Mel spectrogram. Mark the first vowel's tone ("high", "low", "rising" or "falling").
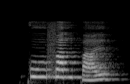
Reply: high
